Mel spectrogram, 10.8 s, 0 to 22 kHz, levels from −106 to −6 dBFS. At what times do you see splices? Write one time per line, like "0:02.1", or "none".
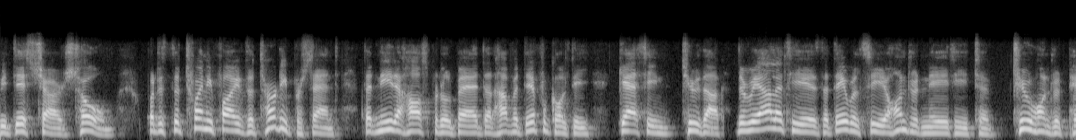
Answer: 0:07.2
